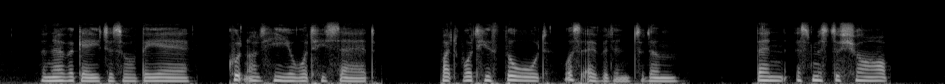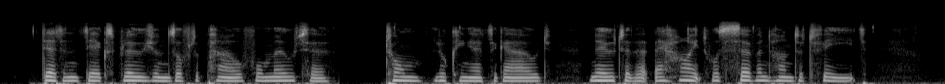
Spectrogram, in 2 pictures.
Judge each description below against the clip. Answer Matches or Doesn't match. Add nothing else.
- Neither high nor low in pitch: Matches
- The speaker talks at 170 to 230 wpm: Doesn't match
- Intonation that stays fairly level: Matches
